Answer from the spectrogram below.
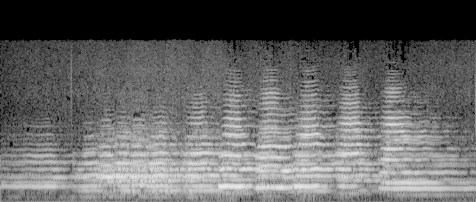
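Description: Three French horns play the wolf's theme together: a dark, sustained brass melody in rich harmony, with swelling phrases and slow rising and falling notes, steady and fairly loud throughout.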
